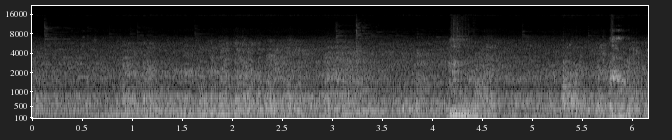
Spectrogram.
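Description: Steady, fairly loud rumbling background noise with no words, and a brief faint pitched sound about four seconds in.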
